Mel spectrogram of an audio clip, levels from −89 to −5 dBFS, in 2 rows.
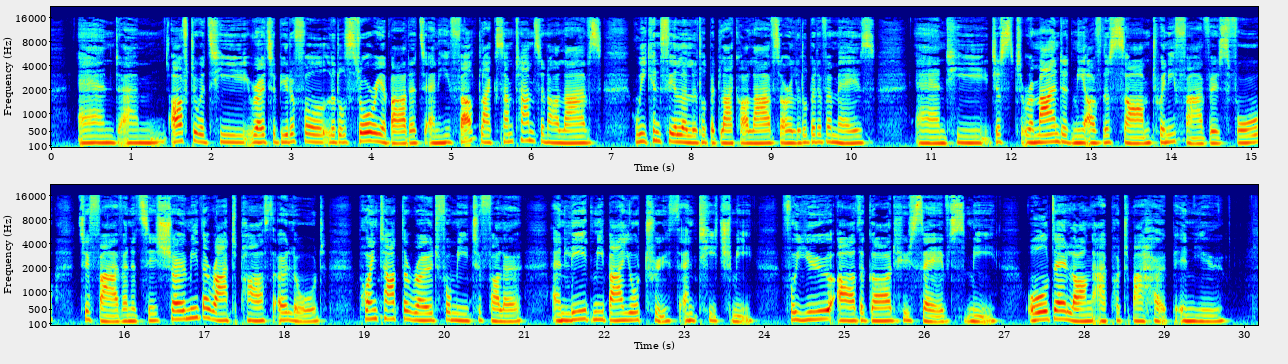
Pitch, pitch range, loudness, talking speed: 185 Hz, 170-205 Hz, -23 LUFS, 185 wpm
